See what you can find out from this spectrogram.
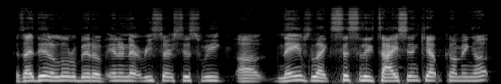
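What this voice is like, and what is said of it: South Carolina accent. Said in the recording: “my South Carolina accent, it betrays me”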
